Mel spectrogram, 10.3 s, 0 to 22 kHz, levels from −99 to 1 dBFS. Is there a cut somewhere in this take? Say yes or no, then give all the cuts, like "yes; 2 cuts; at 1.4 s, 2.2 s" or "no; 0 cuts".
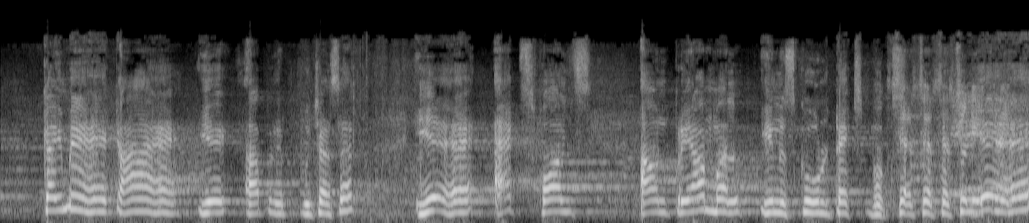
no; 0 cuts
